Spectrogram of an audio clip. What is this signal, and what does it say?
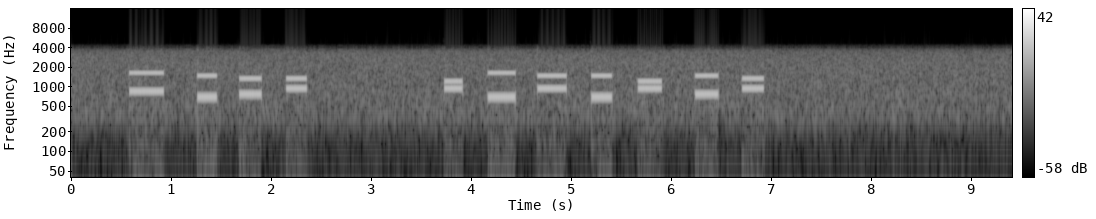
DTMF, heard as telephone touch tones, dialled by hand, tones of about 260 ms, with phone line noise. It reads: C350 *A#3*60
